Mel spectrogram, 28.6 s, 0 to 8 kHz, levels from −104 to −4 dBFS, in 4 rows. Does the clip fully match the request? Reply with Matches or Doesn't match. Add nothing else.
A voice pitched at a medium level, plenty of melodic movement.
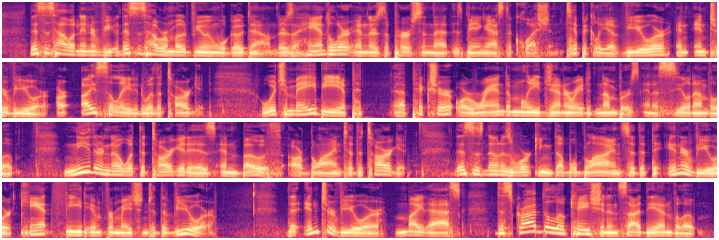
Doesn't match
